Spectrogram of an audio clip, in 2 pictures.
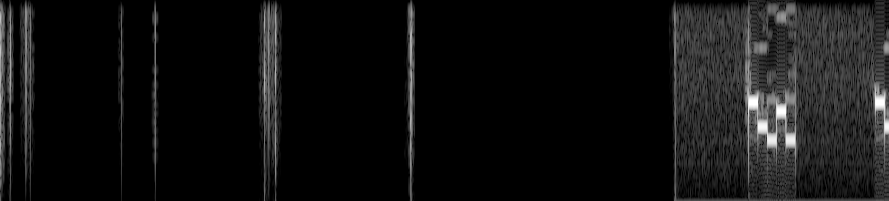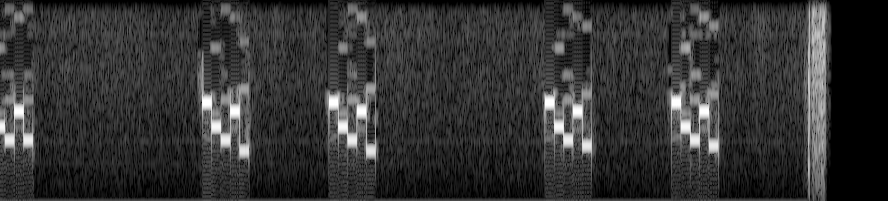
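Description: Radio alerting tones for an emergency dispatch callout: a few sharp clicks, then steady static carrying six short, high-pitched electronic tone bursts in three pairs, ending with a click. No one speaks.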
